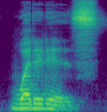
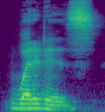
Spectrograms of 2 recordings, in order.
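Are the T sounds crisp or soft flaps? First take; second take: flaps; flaps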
